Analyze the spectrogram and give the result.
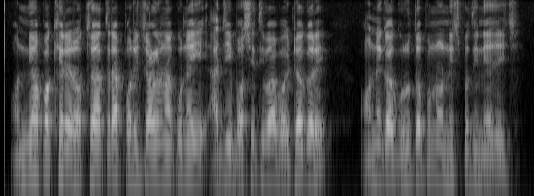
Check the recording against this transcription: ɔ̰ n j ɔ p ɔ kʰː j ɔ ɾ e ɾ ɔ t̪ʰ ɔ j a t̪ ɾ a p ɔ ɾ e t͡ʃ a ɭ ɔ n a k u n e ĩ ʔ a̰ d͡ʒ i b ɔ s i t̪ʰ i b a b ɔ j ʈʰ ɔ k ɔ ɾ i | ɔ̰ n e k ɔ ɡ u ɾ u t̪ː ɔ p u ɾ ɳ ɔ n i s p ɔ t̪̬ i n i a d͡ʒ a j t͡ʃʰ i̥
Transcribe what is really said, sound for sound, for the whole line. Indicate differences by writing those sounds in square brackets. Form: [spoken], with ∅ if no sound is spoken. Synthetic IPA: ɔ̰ n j ɔ p ɔ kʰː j ɔ ɾ e ɾ ɔ t̪ʰ ɔ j a t̪ ɾ a p ɔ ɾ [i] t͡ʃ a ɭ ɔ n a k u n e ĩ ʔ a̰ d͡ʒ i b ɔ s i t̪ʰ i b a b ɔ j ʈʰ ɔ k ɔ ɾ [e] | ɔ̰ n e k ɔ ɡ u ɾ u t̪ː ɔ p u ɾ ɳ ɔ n i s p ɔ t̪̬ i n i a d͡ʒ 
